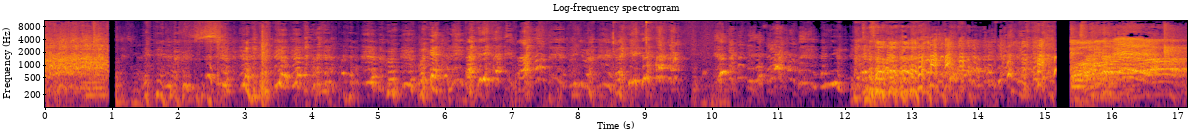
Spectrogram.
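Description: Young men talk and laugh loudly close by.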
